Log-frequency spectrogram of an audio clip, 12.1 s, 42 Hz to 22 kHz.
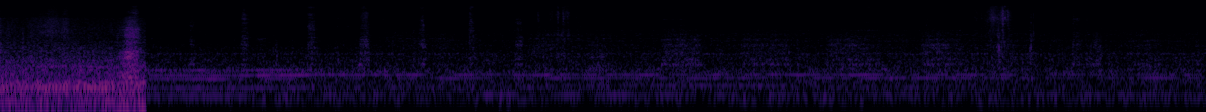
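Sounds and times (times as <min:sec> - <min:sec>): faint steady hum: 0:00.0 - 0:12.0
marker drawing on paper: 0:01.2 - 0:12.0.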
